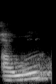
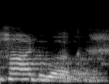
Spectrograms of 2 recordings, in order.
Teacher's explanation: So here in the sentence, there are two words beginning with H, hour and hard work. In hour, the H is silent, whereas in hard work, it is pronounced.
